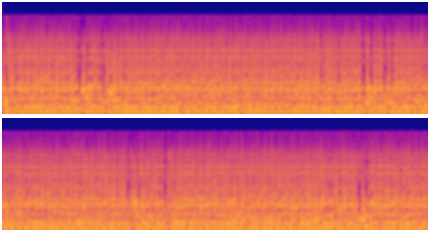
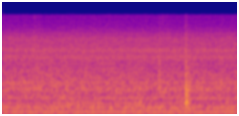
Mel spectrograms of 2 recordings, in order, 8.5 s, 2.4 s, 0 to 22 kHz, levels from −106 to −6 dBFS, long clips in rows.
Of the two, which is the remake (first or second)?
first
